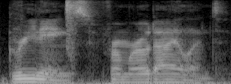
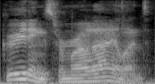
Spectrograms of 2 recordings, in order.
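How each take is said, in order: First: It is read in a flat, plain tone. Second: It is read with excited energy.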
